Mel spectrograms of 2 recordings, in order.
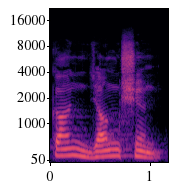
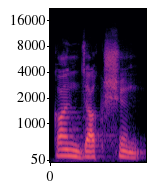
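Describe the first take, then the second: First: The middle n sound is clearly pronounced. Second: The middle n sound is left out. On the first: The speaker calls it right. "It is कंजंक्शन" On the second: The speaker calls it wrong. "Please do not pronounce it कंजक्शन"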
